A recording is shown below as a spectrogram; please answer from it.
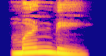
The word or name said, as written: ಮಿಂಡಿ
